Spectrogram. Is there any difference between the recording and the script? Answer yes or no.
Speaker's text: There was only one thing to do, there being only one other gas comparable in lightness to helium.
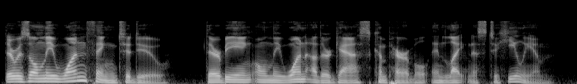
no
